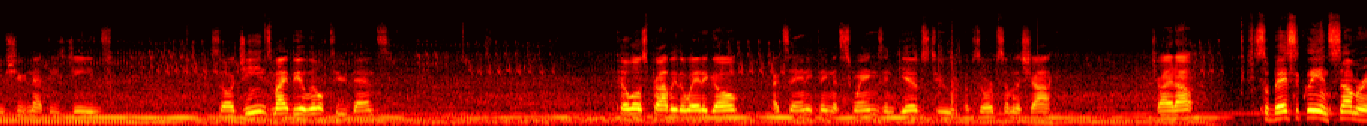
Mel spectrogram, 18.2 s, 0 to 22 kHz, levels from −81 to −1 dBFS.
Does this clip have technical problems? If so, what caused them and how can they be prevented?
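No, there are no technical faults.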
